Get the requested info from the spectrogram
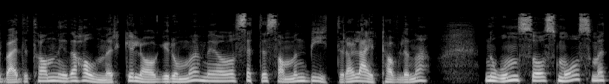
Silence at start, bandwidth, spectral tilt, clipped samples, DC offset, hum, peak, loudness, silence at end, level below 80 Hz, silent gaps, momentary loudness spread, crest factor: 0 s; 11.5 kHz; -6.5 dB/octave; under 0.1%; under 0.1%; none; -2 dBFS; -18 LUFS; 0 s; -54 dBFS; none; 5 LU; 16 dB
